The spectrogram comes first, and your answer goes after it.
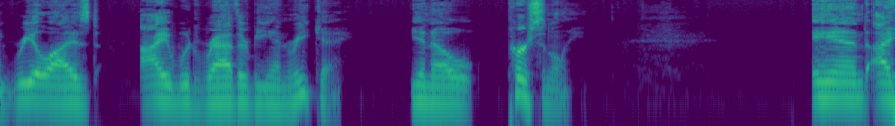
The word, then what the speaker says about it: Henrique: gonna start going by Enrique now I don't mind if people call me Henrik or Henrik or henrique those are all correct pronunciations it's just my preferred pronunciation is going to be Spanish it's you know and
